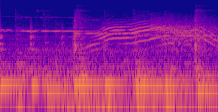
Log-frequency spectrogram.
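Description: Background music with a steady low beat. About a second in, a cat gives one drawn-out meow that rises and then falls in pitch.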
